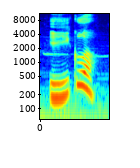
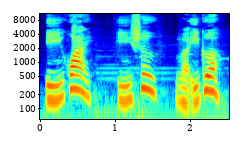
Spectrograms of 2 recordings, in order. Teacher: Còn ở trong câu, chữ Y khi âm theo sau là thanh 4 thì ta đọc thành thanh 2, đọc là Ý. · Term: biến điệu chữ Y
